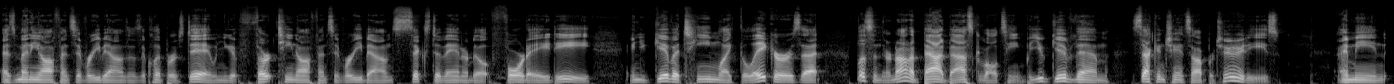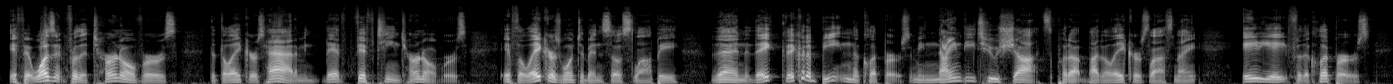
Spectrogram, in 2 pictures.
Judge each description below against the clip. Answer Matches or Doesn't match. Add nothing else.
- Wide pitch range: Doesn't match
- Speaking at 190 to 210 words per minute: Matches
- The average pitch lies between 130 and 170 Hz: Doesn't match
